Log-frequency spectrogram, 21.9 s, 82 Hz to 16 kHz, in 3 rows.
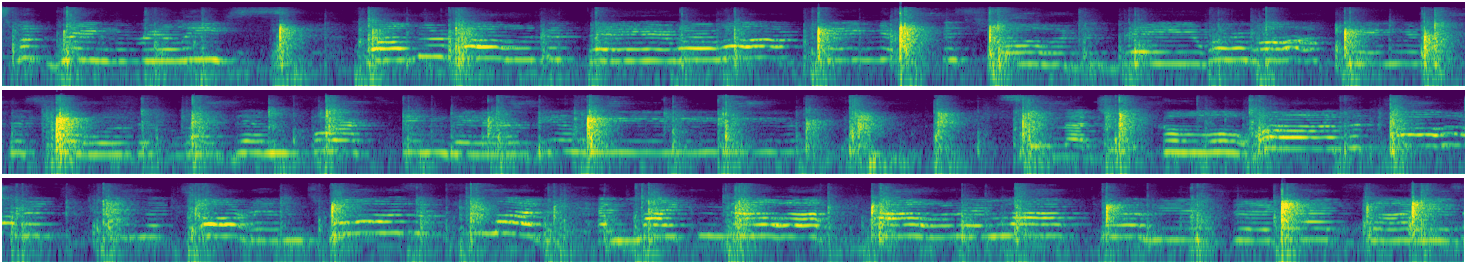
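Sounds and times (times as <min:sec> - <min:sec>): audience clapping along: 0:00.0 - 0:21.9
woman singing a folk song: 0:00.0 - 0:21.9.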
